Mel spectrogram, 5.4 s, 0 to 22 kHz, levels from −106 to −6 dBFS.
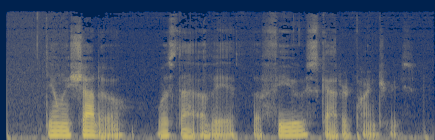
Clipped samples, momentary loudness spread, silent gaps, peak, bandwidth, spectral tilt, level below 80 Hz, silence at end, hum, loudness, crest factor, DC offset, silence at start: under 0.1%; 21 LU; none; -12 dBFS; 16 kHz; -6 dB/octave; -44 dBFS; 0.1 s; none; -33 LUFS; 22 dB; under 0.1%; 0.1 s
